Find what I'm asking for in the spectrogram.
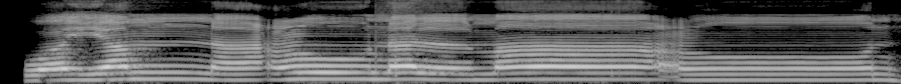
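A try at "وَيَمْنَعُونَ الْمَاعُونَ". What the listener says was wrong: Iya, wa yamna'unal ma'un. Ma-nya 2 harakat saja sekali ketukan. Wa yamna'unal ma'un. Ma'un.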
